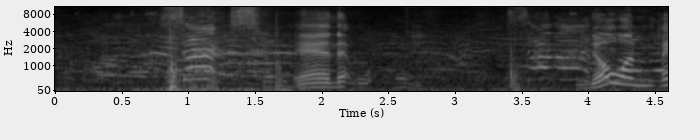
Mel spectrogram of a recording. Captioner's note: crowd chatter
